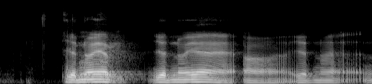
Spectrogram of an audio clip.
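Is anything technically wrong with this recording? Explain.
Yes. There are two related timing faults.

Clock drift between sender and receiver runs through the whole speech clip. The sender's audio clock runs fast, by roughly five percent. More audio arrives than the receiver plays out in the same time. Its jitter buffer keeps filling up. To stop it overflowing, the receiver must throw away small pieces of sound. The result is a slightly hurried feel, with small timing hiccups at uneven intervals.

Repeated timing corrections are heard from about 0.14 s to 3.69 s. These are the receiver's fixes for that drift. It cuts out short fragments again and again to keep pace. The net playback runs at about 105 percent of the original speed. Every edit goes the same way, toward removing audio. The cuts are small and unevenly spaced. They come across as faint skips and a slightly unsteady, rushed tempo in the speech.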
